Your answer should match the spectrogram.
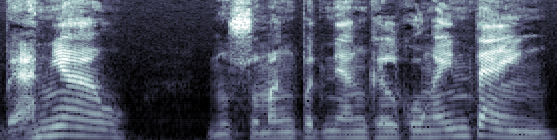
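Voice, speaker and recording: A man's voice: fairly high pitch, normal speed, sharp tone. A man with an Ilocano accent playing a stubborn, bantering village goat keeper in a comedy radio drama. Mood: indignant. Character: stubborn, argumentative village man who keeps goats.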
